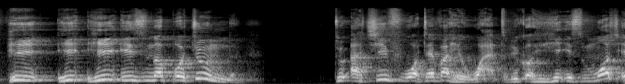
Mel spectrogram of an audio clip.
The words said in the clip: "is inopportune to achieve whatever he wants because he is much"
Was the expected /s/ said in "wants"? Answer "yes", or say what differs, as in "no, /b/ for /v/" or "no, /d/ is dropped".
no, /s/ is dropped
